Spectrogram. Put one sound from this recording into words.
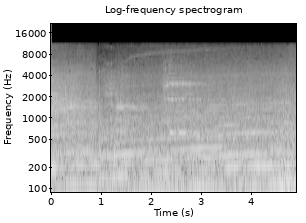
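A car engine revs up and speeds away.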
